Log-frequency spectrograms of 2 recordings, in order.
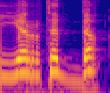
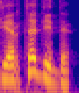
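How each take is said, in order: First: The two d sounds merge into one long d. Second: A vowel separates the two d sounds. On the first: This is how other tribes say it. "l'élision" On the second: This is how the Quraysh tribe says it. "ils n'emploient pas... l'élision"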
